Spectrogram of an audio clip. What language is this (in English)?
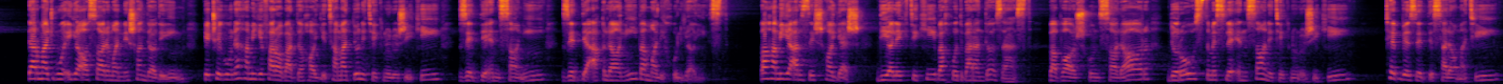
Persian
